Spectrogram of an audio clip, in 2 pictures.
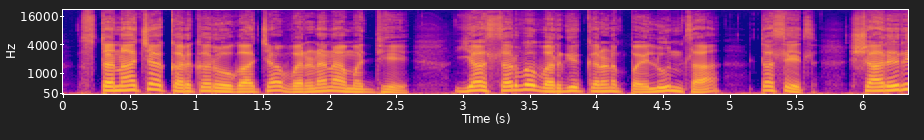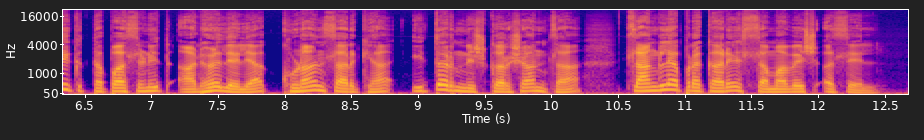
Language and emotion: Marathi, neutral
